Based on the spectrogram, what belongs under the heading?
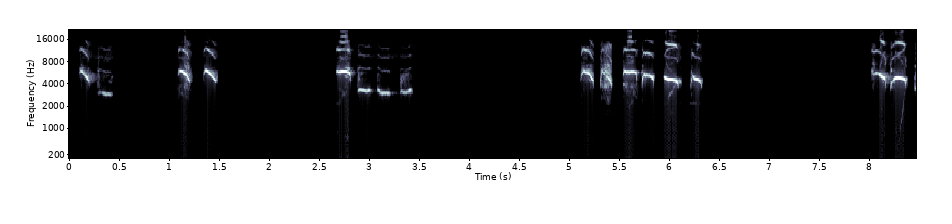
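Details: Java sparrow, a young male learning from a master recording to build a rolling song: short bursts of high bell-like chirps and clipped notes, in groups separated by pauses of one to two seconds, clean background.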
